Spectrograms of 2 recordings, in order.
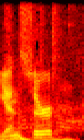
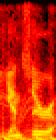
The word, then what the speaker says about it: Yencer: Well, I'm most active on LinkedIn, so you can just look up Jeremy Yenser on LinkedIn. My last name is spelled Y-E-N-C-E-R, but I'm also on Facebook and Instagram. If you just type in Jeremy Yenser, I believe I'm the only Jeremy Yenser in the world, so it should be pretty easy to find me.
